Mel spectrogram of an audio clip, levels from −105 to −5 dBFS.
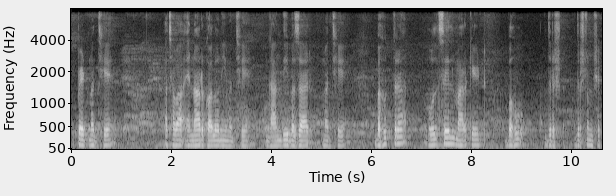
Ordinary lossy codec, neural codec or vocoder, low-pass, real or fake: none; none; 7.2 kHz; real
